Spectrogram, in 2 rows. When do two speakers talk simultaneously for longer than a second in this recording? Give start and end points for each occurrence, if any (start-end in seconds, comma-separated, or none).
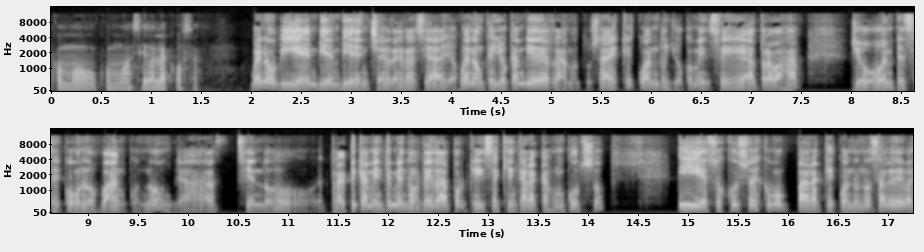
none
